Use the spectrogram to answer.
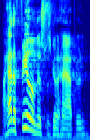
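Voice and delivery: loud, high whine at God; a sulky prophet griping at God; exasperated complaint. Acted. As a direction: throw the complaint right back at him. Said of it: "Jonah is like".

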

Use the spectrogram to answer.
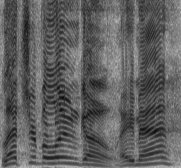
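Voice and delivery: high, loud exhortation; rousing preaching. Real, not acted. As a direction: urge the congregation to let loose. Preaching at full force.

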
